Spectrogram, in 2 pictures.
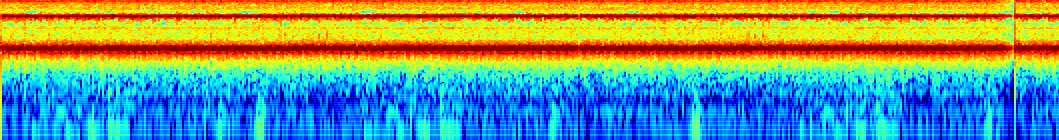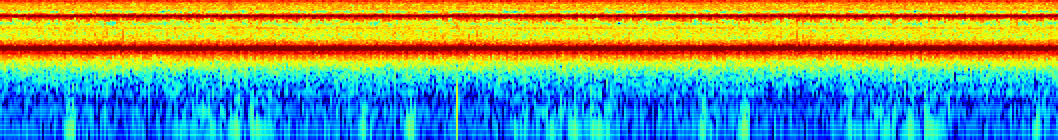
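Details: Mole cricket sound meant for luring mole crickets: a long, constant high-pitched trill without pauses, and a brief click near the middle over faint low background noise.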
